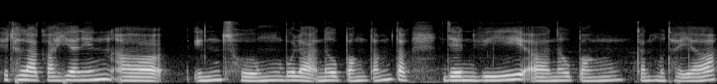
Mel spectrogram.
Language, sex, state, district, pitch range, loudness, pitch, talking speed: Mizo, female, Mizoram, Aizawl, 175-200 Hz, -15 LUFS, 185 Hz, 125 wpm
